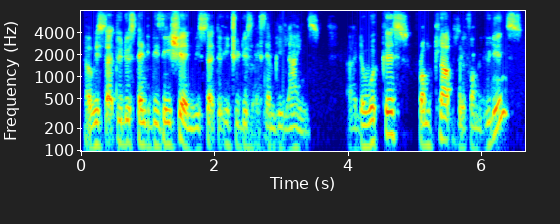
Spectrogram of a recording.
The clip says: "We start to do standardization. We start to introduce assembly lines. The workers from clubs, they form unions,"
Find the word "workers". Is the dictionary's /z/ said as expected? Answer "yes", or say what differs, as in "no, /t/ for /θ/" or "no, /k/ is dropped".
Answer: no, /s/ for /z/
